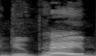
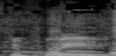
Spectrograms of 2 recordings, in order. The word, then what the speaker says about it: Dupuy: no, it's Dupuy. I don't care. I don't care what thought you're it was. I thought it goes by Dupay, but that is not the pronunciation of that. It's Dupuis.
